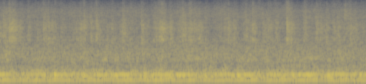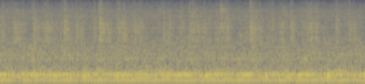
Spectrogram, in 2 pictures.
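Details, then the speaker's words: Speed Queen washer during agitation, not spin: constant tinny rattle like pennies over the motor hum each stroke; a dry washer under the machine vibrates, fixed by greasing it. "it's not that loud but it sounds like a bunch of pennies rattling together"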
